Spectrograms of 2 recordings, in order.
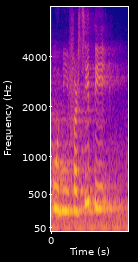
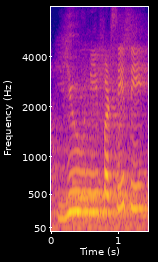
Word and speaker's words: university: Tapi kalau university tulisannya depannya u, tetapi cara bacanya bukan university, cara bacanya adalah university. Jadi kira-kira pakai atau en?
